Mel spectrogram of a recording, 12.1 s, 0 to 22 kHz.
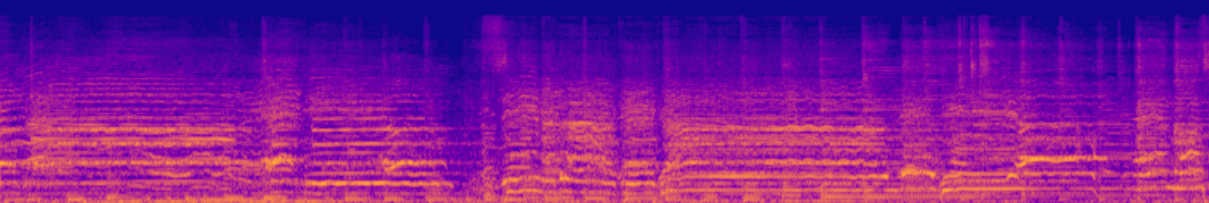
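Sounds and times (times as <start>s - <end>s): crowd singing worship song: 0.0s - 12.0s.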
